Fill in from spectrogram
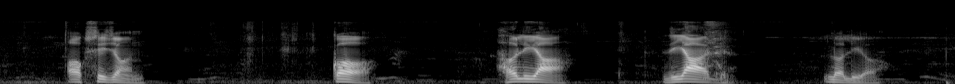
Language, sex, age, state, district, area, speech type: Maithili, male, 60+, Bihar, Araria, rural, read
